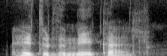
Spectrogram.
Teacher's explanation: Notice that the subject þú becomes voiced ðú and is suffix to the verb in writing.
